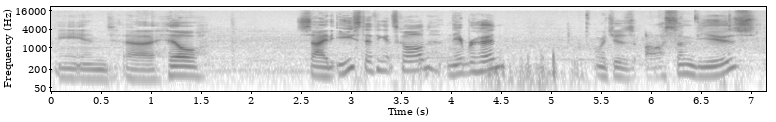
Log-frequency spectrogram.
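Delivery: ordinary delivery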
